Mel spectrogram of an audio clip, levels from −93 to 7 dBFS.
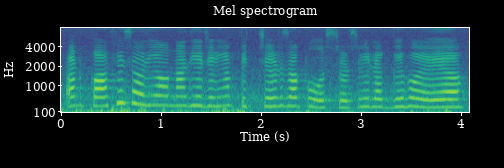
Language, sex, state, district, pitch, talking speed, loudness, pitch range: Punjabi, female, Punjab, Kapurthala, 290 Hz, 190 wpm, -16 LUFS, 270-315 Hz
